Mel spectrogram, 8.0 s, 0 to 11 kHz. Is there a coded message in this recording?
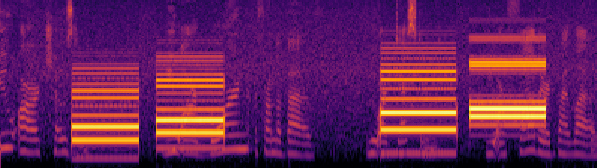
Yes: aircraft SELCAL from 0.9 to 7.3 s, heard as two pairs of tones, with speech in English. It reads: DJ-GL HP-MQ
